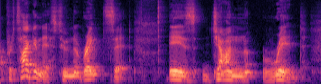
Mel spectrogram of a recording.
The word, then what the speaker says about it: John: So our protagonist who narrates it is Jan Ridd. It's spelled John, but you say it Jan.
